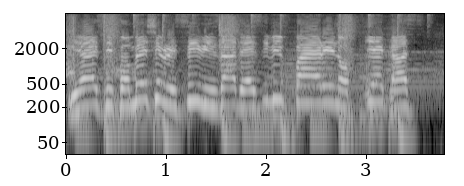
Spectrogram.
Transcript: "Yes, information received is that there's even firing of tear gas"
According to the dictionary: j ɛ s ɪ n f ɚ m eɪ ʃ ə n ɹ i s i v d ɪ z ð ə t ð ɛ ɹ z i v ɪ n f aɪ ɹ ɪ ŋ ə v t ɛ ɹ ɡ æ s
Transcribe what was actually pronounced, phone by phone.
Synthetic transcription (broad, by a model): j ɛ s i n f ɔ m eɪ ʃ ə n ɹ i s i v ɪ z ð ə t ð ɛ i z i v ɪ n f aɪ ɹ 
